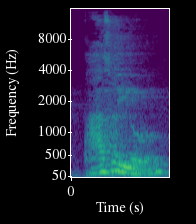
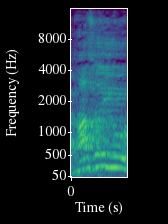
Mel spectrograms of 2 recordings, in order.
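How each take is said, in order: First: Low, noncommittal Chungcheong "봐서요"; Chungcheong-style reply. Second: "봐서요" higher and louder, drawn out; hammed-up Chungcheong dodge; Chungcheong-style reply. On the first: Retold or imitated. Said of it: "뭐라 그래요?". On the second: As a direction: say "봐서요" like a vague Chungcheong promise. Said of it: "자".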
